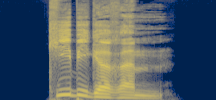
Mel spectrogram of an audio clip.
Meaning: strong dative masculine/neuter singular comparative degree of kiebig
- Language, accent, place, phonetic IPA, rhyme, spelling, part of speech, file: German, Germany, Berlin, [ˈkiːbɪɡəʁəm], -iːbɪɡəʁəm, kiebigerem, adjective, De-kiebigerem.ogg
